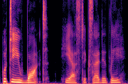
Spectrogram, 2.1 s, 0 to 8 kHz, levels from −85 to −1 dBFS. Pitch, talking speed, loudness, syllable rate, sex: 180 Hz, 195 wpm, -18 LUFS, 5.6 syllables/s, female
